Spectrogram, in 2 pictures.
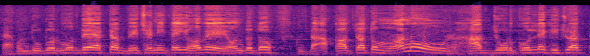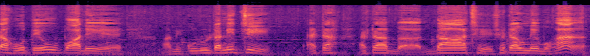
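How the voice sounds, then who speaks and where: A man as an earnest, high-voiced woodcutter father. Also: normal speed, lightly acted. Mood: urgent. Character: poor, determined woodcutter father protecting his family. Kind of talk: cartoon voice acting.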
